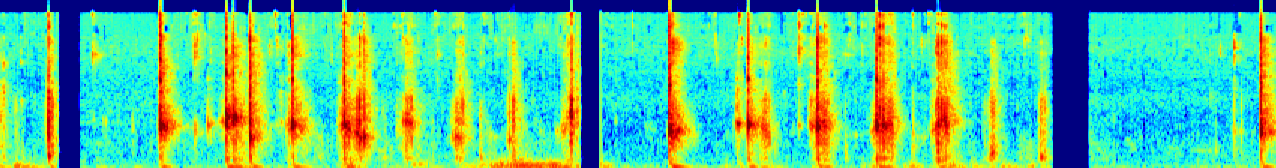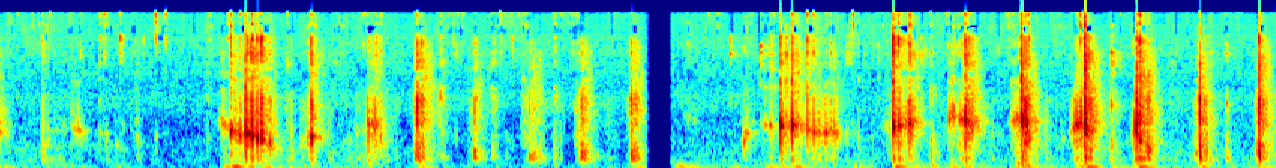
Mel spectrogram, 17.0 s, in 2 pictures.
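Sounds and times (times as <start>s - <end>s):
chewing soft food: 0.0s - 7.0s, 8.0s - 17.0s.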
